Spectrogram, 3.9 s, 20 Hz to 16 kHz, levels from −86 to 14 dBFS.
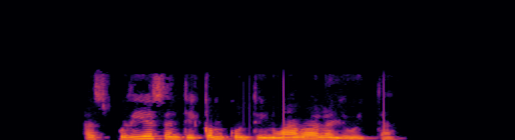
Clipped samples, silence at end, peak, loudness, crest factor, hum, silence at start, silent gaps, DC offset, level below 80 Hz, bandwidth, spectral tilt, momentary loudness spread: under 0.1%; 0.9 s; -2 dBFS; -17 LUFS; 16 dB; none; 0.6 s; 0.83-0.87 s; under 0.1%; -54 dBFS; 7.8 kHz; -6.5 dB/octave; 14 LU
